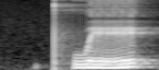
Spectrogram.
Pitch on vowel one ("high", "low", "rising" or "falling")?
rising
